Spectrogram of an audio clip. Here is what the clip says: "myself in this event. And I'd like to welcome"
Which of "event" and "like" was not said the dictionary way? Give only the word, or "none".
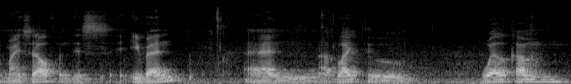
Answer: none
